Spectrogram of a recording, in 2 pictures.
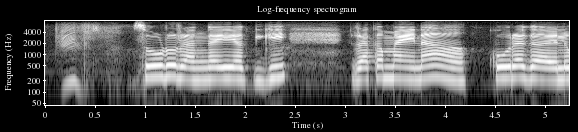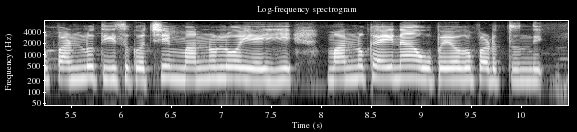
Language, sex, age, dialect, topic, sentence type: Telugu, female, 31-35, Telangana, agriculture, statement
